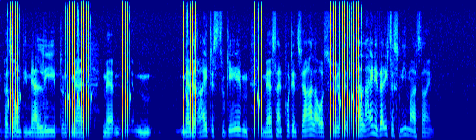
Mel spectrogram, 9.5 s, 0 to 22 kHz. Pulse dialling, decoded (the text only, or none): 3 6 2 3 2 7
